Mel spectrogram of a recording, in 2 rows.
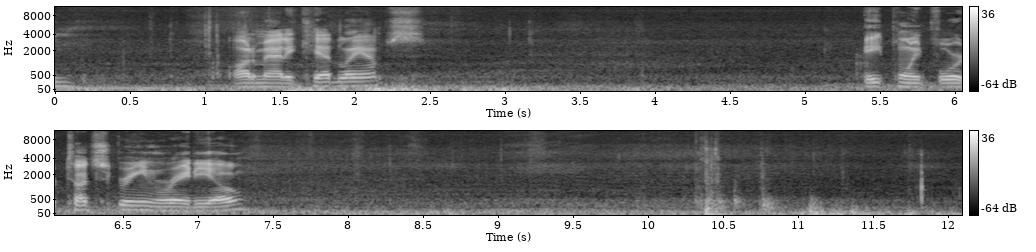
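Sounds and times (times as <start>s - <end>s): steady low rumble: 0.0s - 12.0s
truck door clicks and knocks: 10.3s - 11.2s.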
